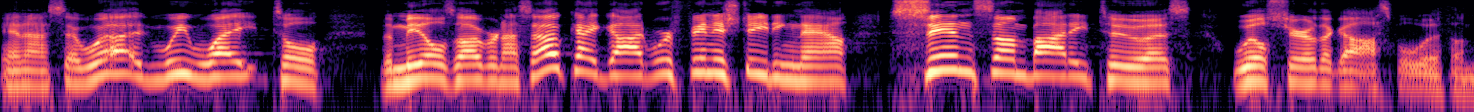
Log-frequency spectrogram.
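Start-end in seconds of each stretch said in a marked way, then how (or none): 2.8-7.4 acted-out sarcastic, solemn tone. Retelling what he said to god after a meal, retelling a sarcastic prayer. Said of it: "And I'm being sarcastic".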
